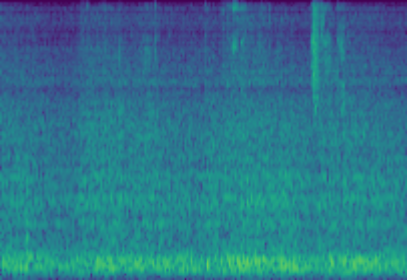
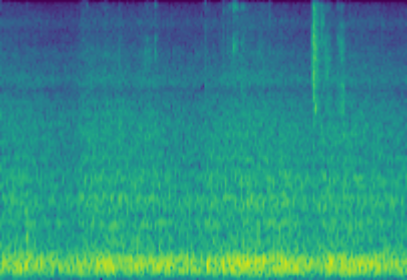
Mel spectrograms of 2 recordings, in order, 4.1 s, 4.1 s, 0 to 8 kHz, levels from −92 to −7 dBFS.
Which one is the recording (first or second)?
second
